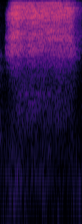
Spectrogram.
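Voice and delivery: "Chut" breathed out with no voice, just the ch hiss; whispered shh. Shown as a demonstration. Teacher whispers "Chut" to show the child the ch sound. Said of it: "c'est comme le chat".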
